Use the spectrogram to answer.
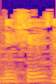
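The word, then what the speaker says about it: Nu Shooz: New Schnooze. Is that how you pronounce it? New Shoes? No, New Cheeks. – Shoes. Yeah.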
